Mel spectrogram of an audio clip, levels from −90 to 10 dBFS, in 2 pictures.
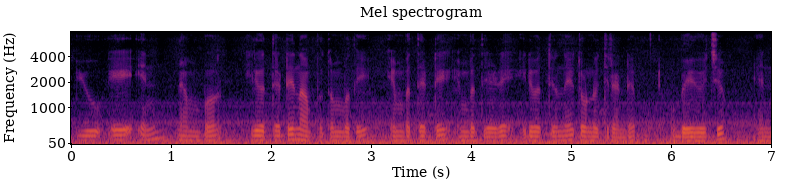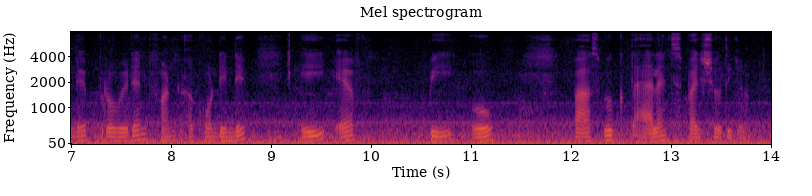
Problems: background sounds at intervals, low volume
